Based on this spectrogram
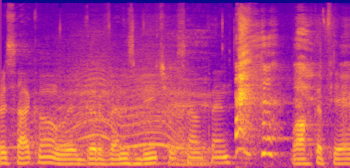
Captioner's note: giggles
